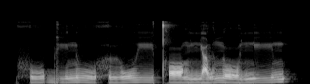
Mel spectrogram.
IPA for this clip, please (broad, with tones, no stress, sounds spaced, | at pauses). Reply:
h uː˩˧ b iː˩˧ n ʋ uː˧˩ h ɯː˩˧ w ʋ iː˧ t̪ʰ ɔː˩ ŋ ɲ a˩˧ w n oː˧˩ ɲ iː˧˥ m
